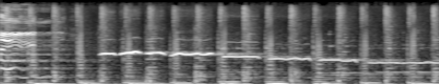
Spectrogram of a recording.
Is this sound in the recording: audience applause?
no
